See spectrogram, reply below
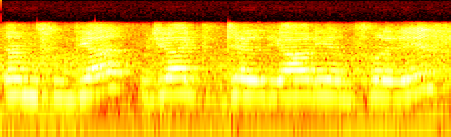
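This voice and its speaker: A young woman hosting a homemade puppet show, improvising in a halting, rambling, enthusiastic way. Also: high voice. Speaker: amateur puppet show host. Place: room in a house. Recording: muffled, distant, noisy echoey home video.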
